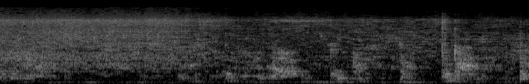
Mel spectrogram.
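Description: Paste of ground green chilli, ginger and turmeric sizzling in hot oil in a metal kadai, a steady hiss. From about two seconds in, a spatula stirs and scrapes it in a few short strokes.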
